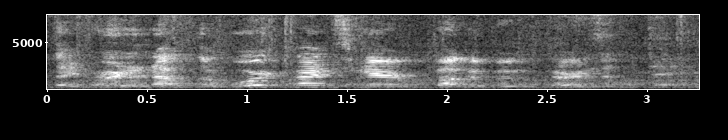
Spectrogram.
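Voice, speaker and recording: Pompous, dismissive manager played by stage actor, high male voice, roomy recording. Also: brisk, close to an everyday voice. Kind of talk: stage play in radio drama style. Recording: echoey far stage mic, clear noise.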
